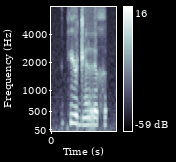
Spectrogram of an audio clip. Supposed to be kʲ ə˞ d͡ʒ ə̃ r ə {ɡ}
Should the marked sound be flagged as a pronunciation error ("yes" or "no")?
yes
